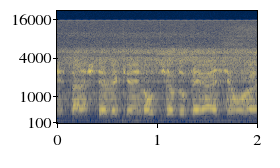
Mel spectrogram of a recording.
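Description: A two-way radio voice transmission on a trunked system, heard through a handheld Pro-92 scanner's small speaker. The voice is thin and tinny, with no low end.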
